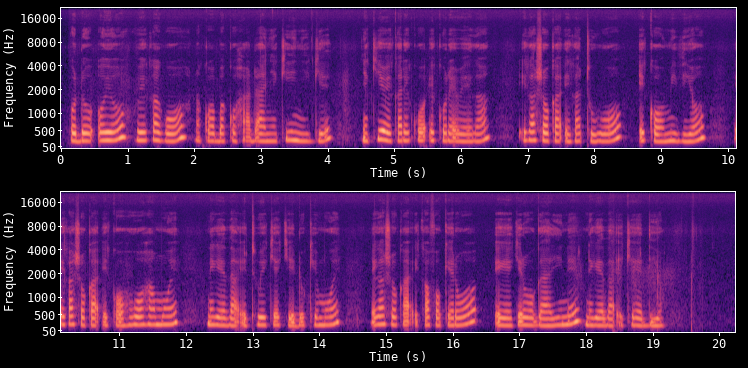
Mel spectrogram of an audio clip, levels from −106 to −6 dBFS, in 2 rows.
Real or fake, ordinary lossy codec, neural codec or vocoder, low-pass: real; none; none; none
